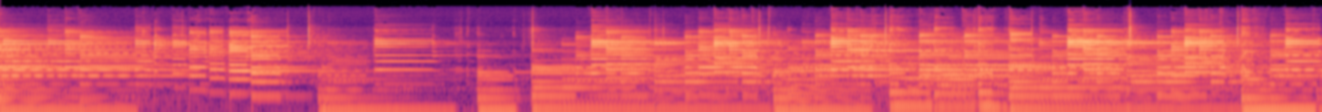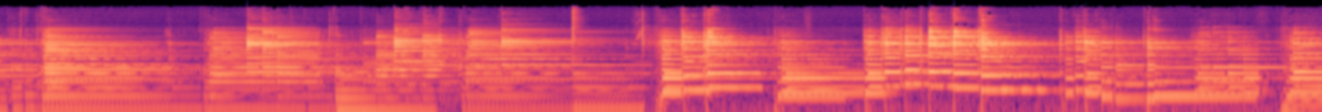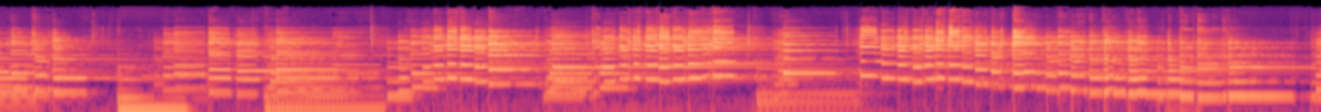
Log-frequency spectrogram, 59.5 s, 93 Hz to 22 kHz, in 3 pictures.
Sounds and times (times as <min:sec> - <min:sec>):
Plucked string instrument: 0:00.0 - 0:59.4.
